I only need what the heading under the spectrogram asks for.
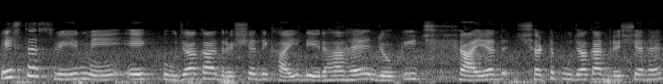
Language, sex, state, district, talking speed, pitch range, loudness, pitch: Hindi, female, Bihar, Jahanabad, 180 wpm, 215-255 Hz, -17 LUFS, 235 Hz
